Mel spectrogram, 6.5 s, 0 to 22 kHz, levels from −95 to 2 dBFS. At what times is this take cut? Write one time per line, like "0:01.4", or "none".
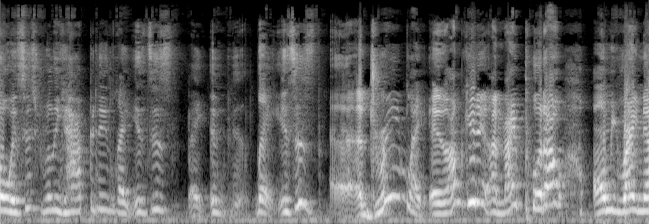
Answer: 0:02.0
